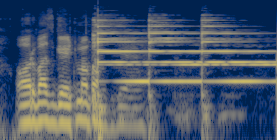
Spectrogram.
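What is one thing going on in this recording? A metal bell is struck and rings out.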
